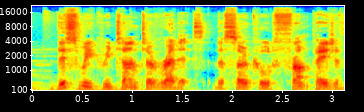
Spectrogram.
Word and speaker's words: Reddit: I was not actually aware of the fact that Reddit is a pun on I have read it, as in I've read it, which is quite clever when you think about it.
